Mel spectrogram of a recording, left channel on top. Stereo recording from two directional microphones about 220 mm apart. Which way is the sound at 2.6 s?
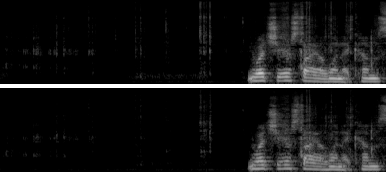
40° left (ahead or behind).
